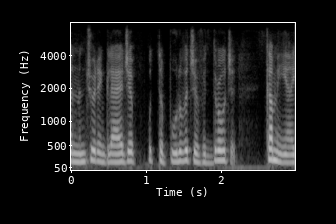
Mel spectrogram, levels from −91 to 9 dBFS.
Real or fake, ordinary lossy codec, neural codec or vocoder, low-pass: fake; Opus, 32 kbps; codec, 16 kHz, 1 kbps, X-Codec, WavLM features, trained on Multilingual LibriSpeech; 7.2 kHz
